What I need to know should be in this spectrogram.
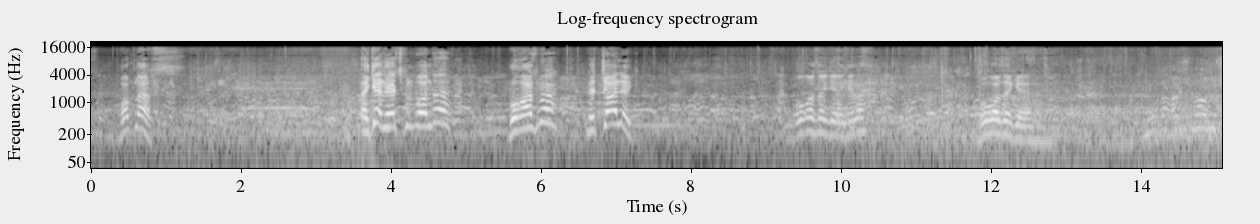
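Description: Men talk and call out loudly nearby, outdoors among a crowd.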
